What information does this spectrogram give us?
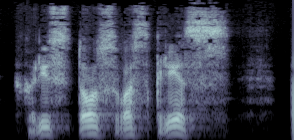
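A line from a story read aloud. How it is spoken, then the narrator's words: Church singing. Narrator (Russian): поют во храме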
